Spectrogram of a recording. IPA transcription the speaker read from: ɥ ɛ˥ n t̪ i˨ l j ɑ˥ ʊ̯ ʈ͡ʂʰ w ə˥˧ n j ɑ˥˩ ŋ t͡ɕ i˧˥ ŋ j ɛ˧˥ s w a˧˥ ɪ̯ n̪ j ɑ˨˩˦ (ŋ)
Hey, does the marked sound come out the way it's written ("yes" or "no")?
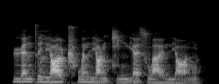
yes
